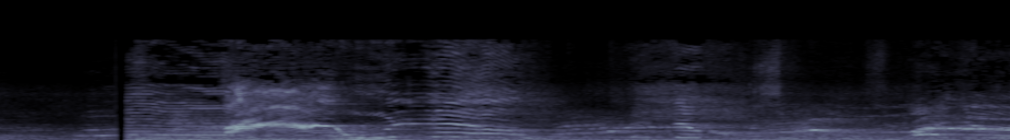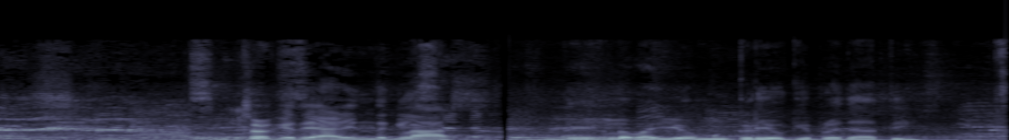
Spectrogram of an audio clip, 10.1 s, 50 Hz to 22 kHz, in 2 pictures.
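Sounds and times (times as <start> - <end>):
children talking and calling out: 0.3 - 9.0.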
